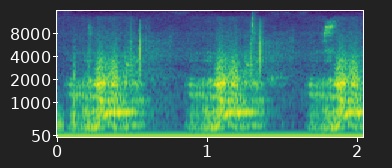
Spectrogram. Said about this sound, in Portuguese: o que esse cachorro tem, mano?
